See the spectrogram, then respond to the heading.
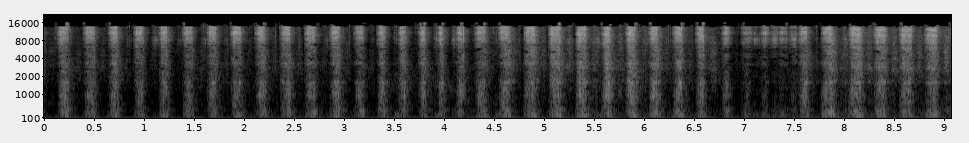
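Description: A graphite pencil held in the hand makes short, repeated hatching and scratching strokes on the axe handle area of a drawing on a large, flat, solid sheet of white drawing paper pinned to a board. About 27 quick, dry, raspy strokes come at a steady rhythm of roughly four per second, each a brief scratchy burst reaching into the high range. A constant low hum runs underneath.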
